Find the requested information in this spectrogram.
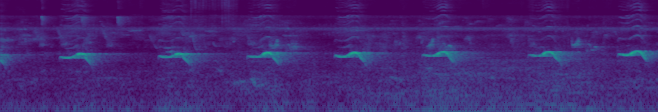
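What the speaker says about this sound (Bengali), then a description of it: "এই যে কোকিল ডাকছে" A cuckoo calls over and over in an even rhythm, a rising whistled note roughly every second and a half, clear and moderately near over quiet outdoor ambience.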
